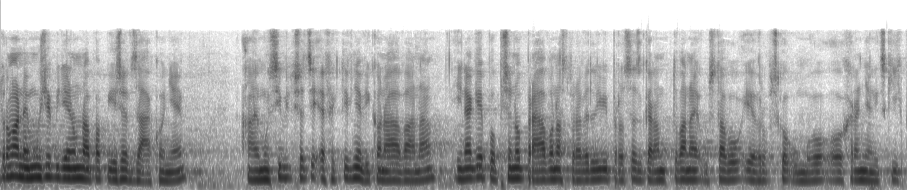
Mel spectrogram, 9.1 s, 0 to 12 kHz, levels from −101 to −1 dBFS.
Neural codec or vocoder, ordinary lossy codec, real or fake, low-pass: none; AAC, 64 kbps; real; 7.2 kHz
